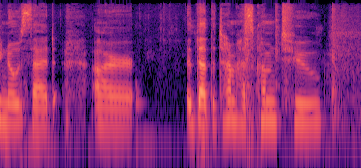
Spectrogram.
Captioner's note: speaking French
